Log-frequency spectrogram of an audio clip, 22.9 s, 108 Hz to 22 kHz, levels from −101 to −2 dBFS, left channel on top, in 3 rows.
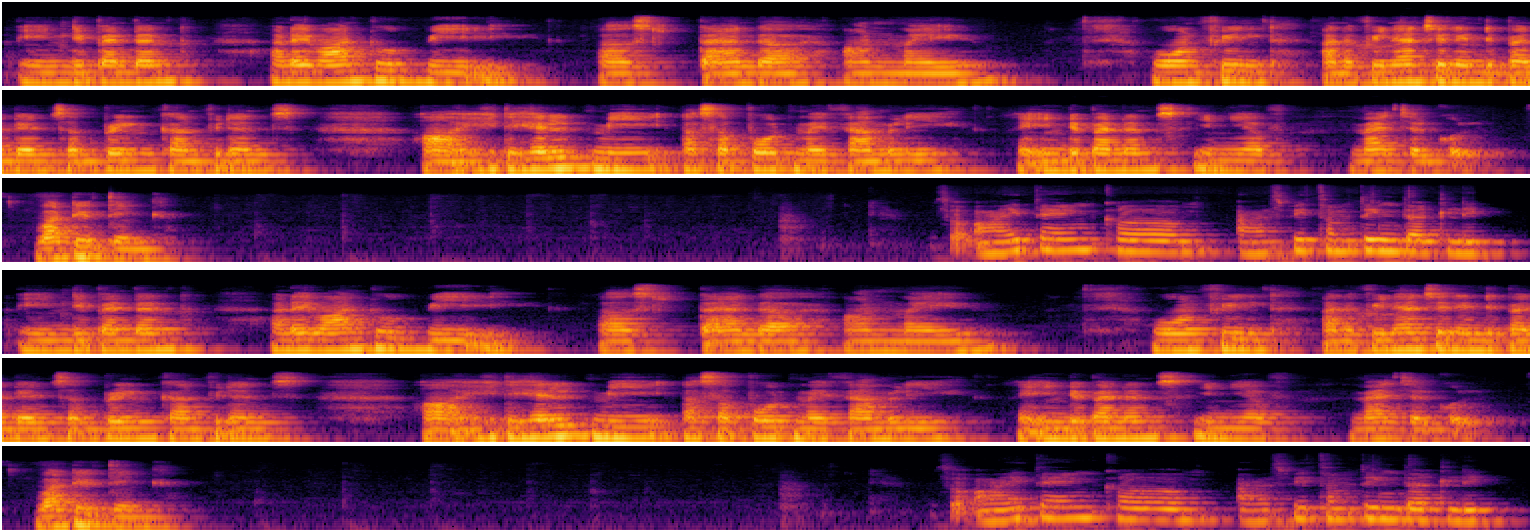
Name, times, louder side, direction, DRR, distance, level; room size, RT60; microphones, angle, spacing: voice 1, 0.1-0.9 1.3-2.6 3.0-5.0 5.5-12.4 12.7-14.0 14.4-15.0 15.4-16.1, left 2 dB, 35° left, 1.0 m, -24 dB
voice 2, 20.0-22.7, left 3 dB, 80° left, 1.1 m, -28 dB
6.8 x 2.9 x 5.9 m
head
